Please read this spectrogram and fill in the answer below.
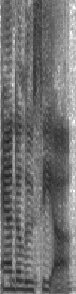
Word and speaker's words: Andalusia: The dance emerged as a form of expression for the marginalized communities in Andalusia, pronounced as Andalusia, a region in southern Spain.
